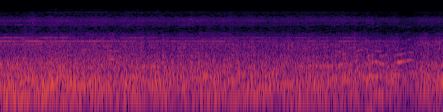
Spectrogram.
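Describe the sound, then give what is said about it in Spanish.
A Guardia Civil mountain rescue helicopter hovers in the Aragonese Pyrenees while rescuing a skier stranded on steep terrain. Its right skid is held less than half a metre from the rock. The rotor gives a loud, steady roar with a rapid thudding pulse that holds constant throughout as it keeps position. “Un helicóptero del GRAIM, el Grupo de Rescate Especial de Intervención en Montaña de la Guardia Civil, lleva a cabo un complejo rescate de un esquiador que ha quedado enriscado en una zona muy complicada y de mucha pendiente.”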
